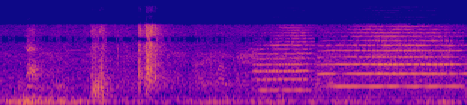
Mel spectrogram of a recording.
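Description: Bugle call: a short lower note, then a higher note held for about two seconds near the end. Two sharp knocks come earlier, about one and two seconds in.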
